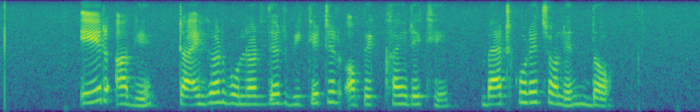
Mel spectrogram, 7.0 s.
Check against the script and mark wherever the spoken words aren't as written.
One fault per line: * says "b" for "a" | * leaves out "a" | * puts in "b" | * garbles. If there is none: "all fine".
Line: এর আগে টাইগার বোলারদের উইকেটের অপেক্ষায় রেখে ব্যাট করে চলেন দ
all fine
